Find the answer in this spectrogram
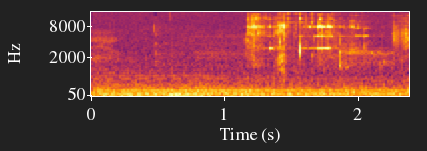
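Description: Small metal pieces jingling and clinking for under a second, starting a little past halfway, over a low steady hum.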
